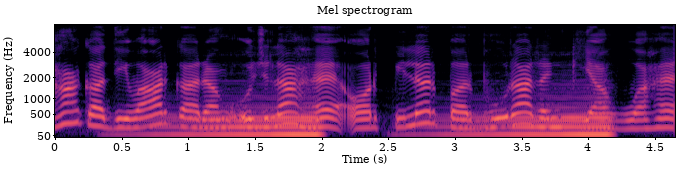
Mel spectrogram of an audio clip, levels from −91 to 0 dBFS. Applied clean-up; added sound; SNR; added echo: none; Bowed string instrument; 0 dB; none.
